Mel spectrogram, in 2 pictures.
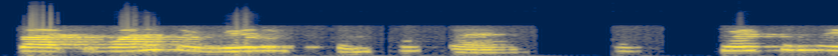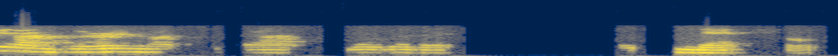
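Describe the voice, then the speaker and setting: A woman's voice: mid-range voice, lively intonation, fairly quick. A woman from New Zealand, a guest on a radio show who speaks over a video call. Her voice is chopped up by the call's noise reduction and sounds muffled, as if underwater. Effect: video-call noise reduction cutting out her voice, muffled as if underwater. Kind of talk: casual radio chat. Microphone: laptop on a video call. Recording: dull lo-fi call audio.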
